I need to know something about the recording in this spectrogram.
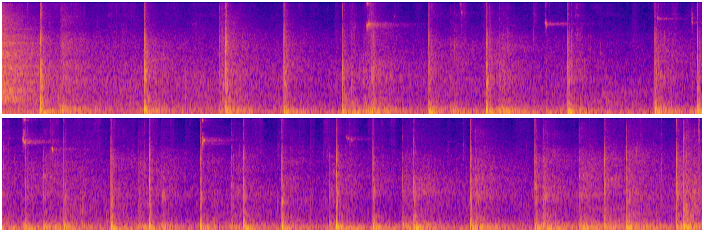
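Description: Basketball dribbled on a hardwood gym floor: an uneven run of bounces, about one to two a second. Several short, high squeaks of sneakers on the floor fall between them.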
